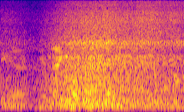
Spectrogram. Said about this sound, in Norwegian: I neste øyeblikk er det en monsterbølge som treffer land sør for Sydney. Bølgene er minst fem meter høye. Flere bølger knuser verandaer på bolighus som ligger nærmest vannkanten.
